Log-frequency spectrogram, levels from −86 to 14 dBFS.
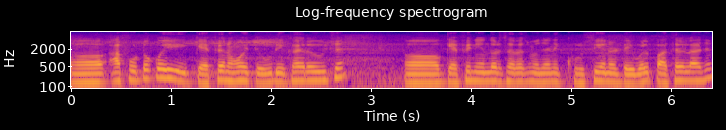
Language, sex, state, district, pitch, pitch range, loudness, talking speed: Gujarati, male, Gujarat, Gandhinagar, 155 Hz, 145-165 Hz, -15 LUFS, 205 wpm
